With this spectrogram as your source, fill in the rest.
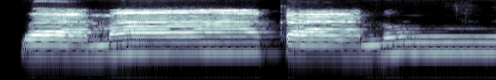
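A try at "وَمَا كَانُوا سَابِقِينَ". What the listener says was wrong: K-nya panjang, Bu. Wa ma kanu sabiqina. Ki juga panjang. Wa ma kanu sabiqina. K-nya panjang. Wa ma kanu. Wa ma kanu sabiqina.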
